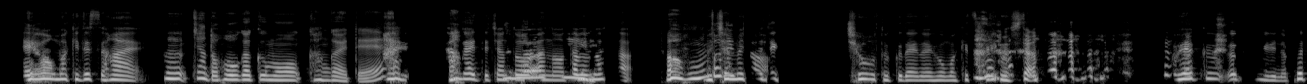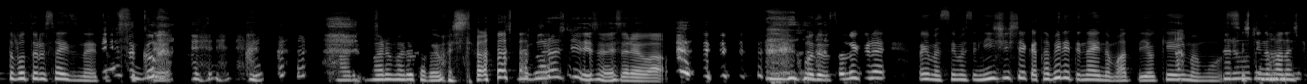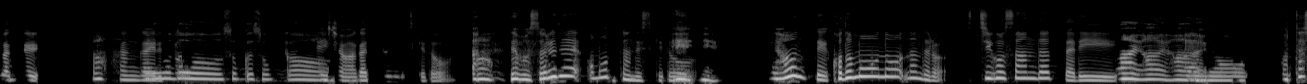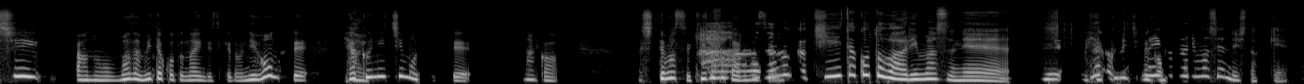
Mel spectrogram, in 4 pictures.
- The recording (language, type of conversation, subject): Japanese, unstructured, 日本の伝統行事の中で、いちばん好きなものは何ですか？
- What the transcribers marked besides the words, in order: distorted speech; laugh; laughing while speaking: "作りました"; laugh; laugh; laughing while speaking: "食べました"; laugh; laugh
